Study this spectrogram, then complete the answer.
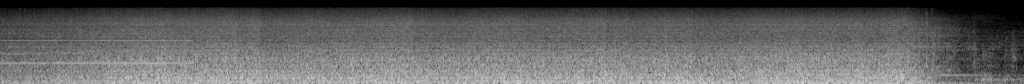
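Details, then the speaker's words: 1987 Chevy Astro van (description says 97) after repair of a crank-no-start, battery reconnected, in park: engine catches and settles into a steady, even run before shutting off, no misfire or stumble; normal start and idle. "We're going to see if this baby will start up. There you go."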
